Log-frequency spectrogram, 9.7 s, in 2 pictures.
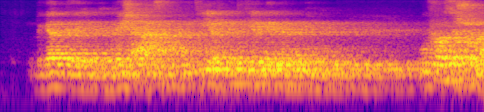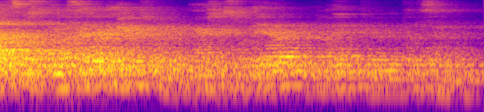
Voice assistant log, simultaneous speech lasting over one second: none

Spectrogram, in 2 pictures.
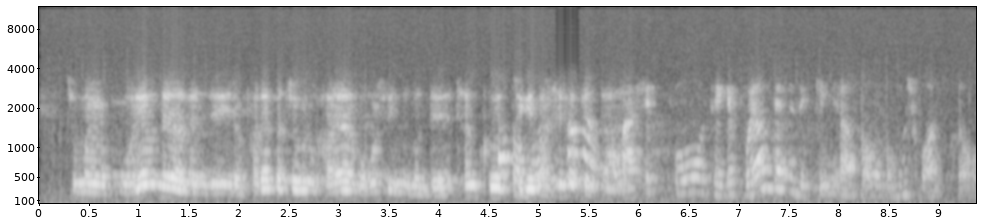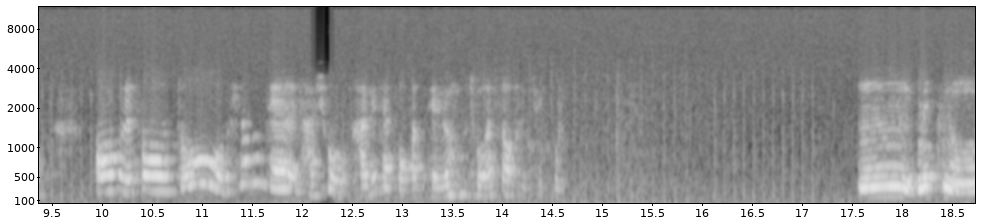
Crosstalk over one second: present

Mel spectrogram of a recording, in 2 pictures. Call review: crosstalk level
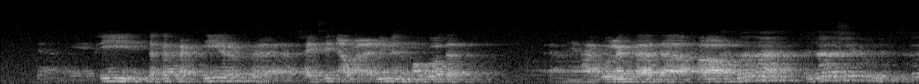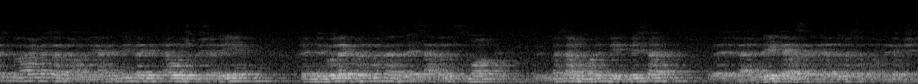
none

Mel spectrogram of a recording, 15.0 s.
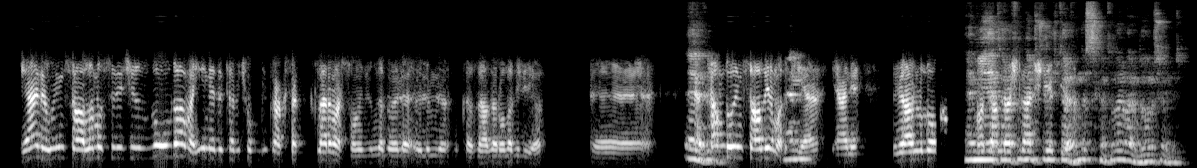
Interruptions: present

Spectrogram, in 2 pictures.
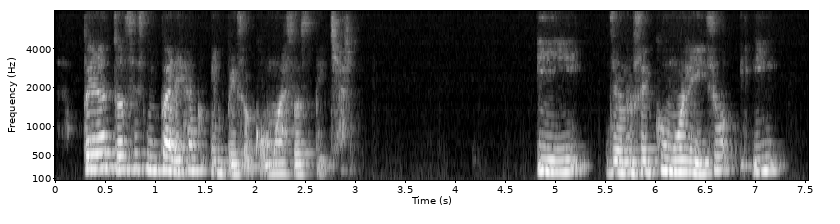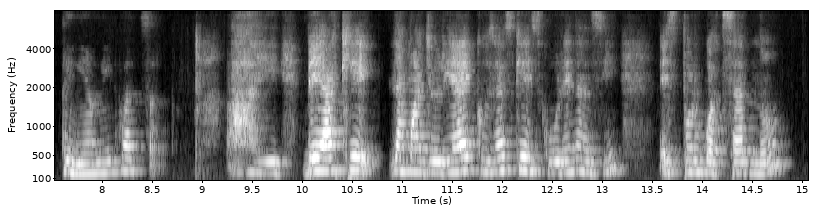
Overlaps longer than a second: none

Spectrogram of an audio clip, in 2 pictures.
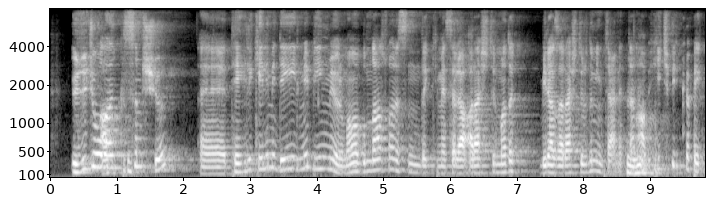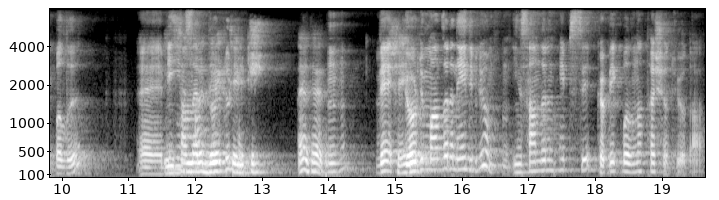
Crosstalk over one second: present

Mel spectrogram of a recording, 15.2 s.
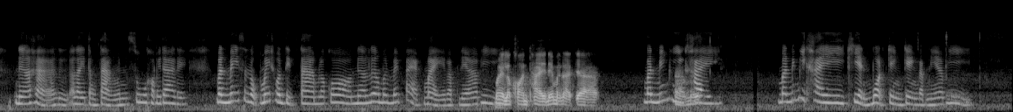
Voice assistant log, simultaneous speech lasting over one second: none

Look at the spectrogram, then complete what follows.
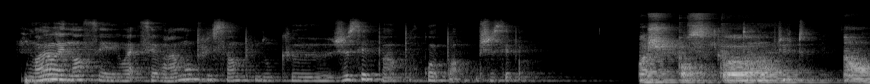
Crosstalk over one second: none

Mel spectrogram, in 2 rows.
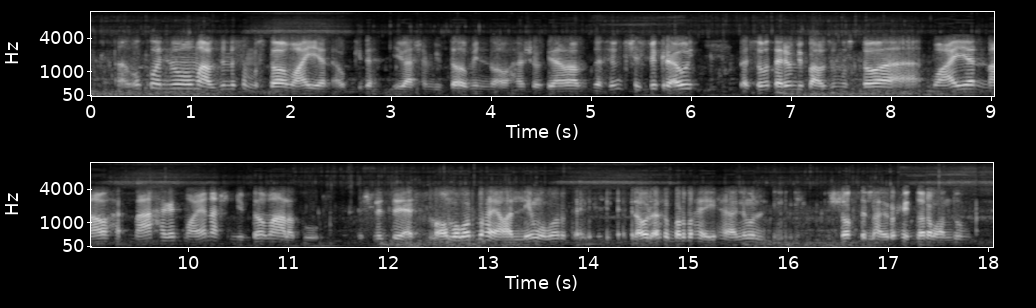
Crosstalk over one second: none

